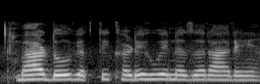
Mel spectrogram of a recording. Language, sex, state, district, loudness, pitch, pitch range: Hindi, female, Chandigarh, Chandigarh, -18 LUFS, 220 Hz, 210-230 Hz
